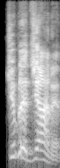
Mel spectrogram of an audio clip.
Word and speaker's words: Ljubljana: It's Ljubljana. So Ljubljana, like a mint jubilee, mint jubilee, whatever that drink is that they drink at the horse races. Mint jubilee.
